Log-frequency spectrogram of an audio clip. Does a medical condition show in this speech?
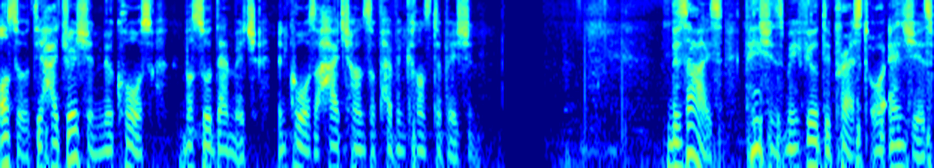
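No.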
